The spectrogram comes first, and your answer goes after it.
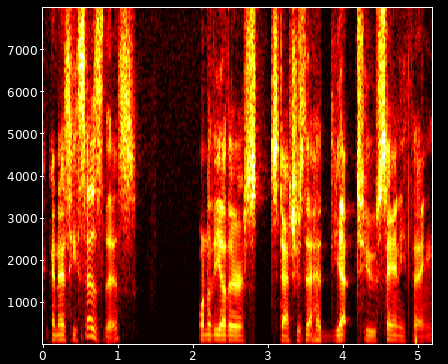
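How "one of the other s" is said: normal talking voice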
